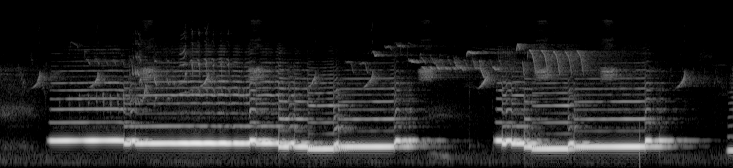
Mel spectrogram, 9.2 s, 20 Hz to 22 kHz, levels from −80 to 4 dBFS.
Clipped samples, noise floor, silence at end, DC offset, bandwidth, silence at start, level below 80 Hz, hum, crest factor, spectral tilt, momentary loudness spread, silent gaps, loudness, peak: under 0.1%; -50 dBFS; 0 s; under 0.1%; 8.6 kHz; 0.6 s; -80 dBFS; none; 10 dB; -3 dB/octave; 9 LU; none; -14 LUFS; -4 dBFS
